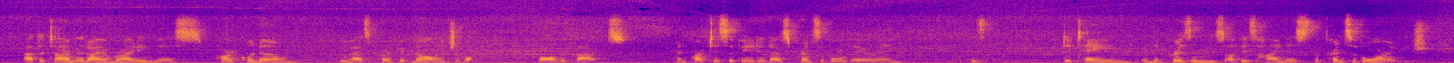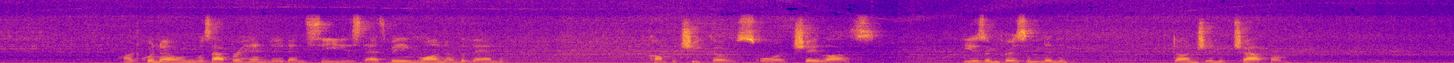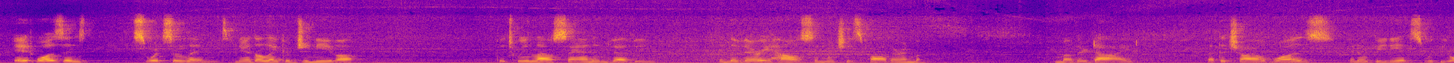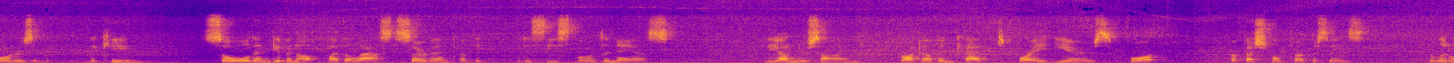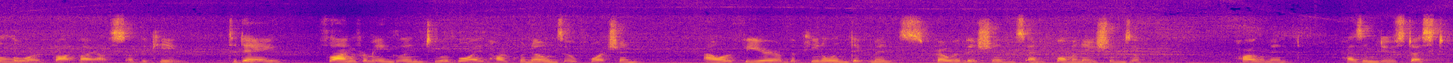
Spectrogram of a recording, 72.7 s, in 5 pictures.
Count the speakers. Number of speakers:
1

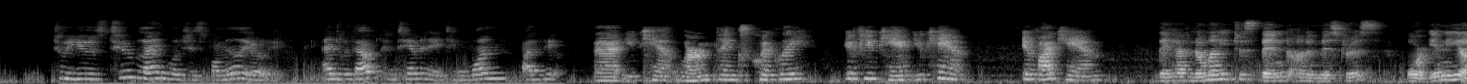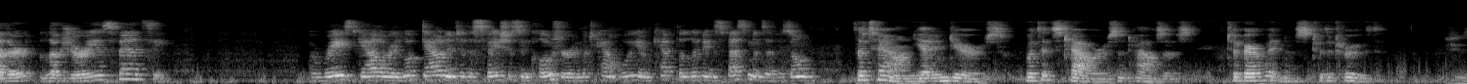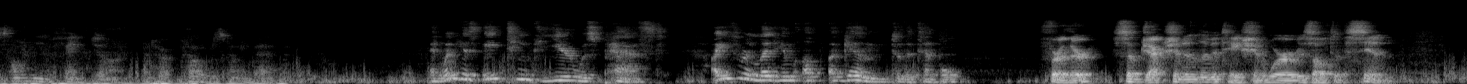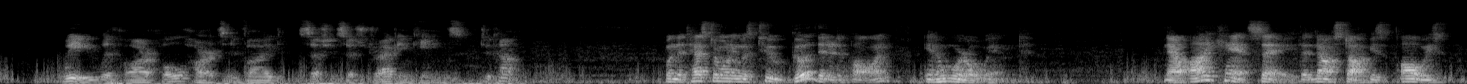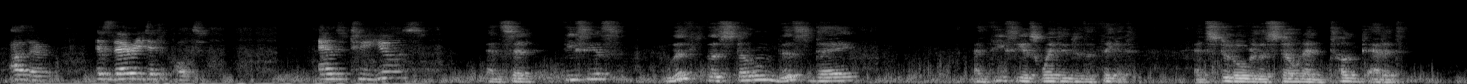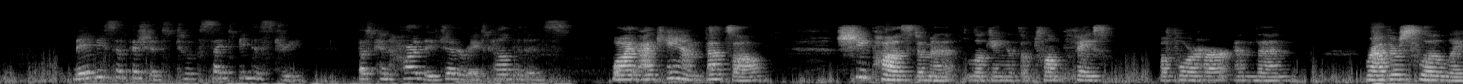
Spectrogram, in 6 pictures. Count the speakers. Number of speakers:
10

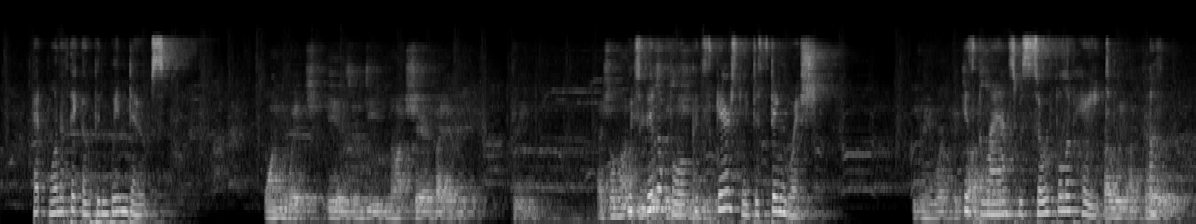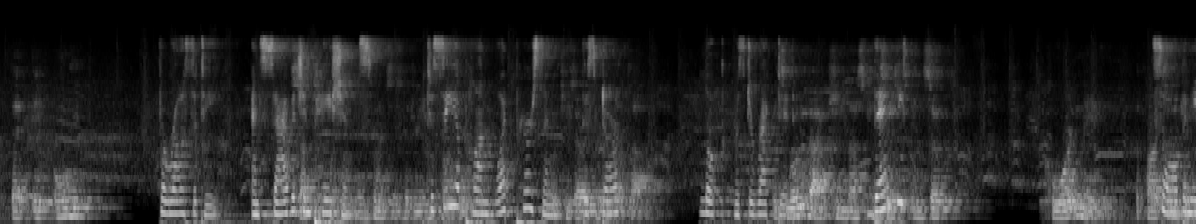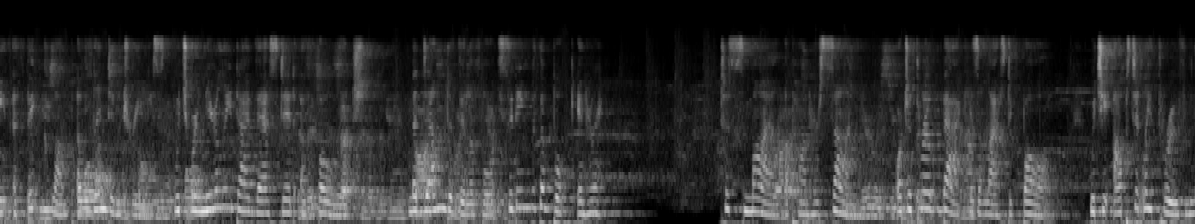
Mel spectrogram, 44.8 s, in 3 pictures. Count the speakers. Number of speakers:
2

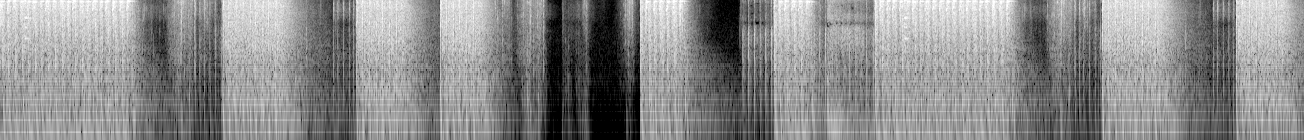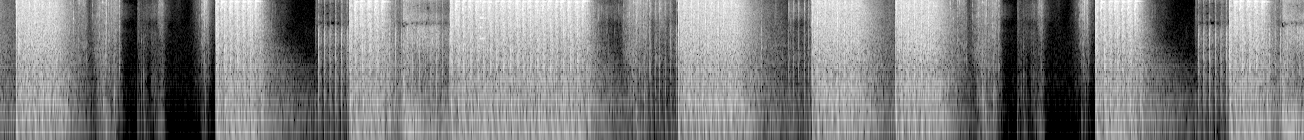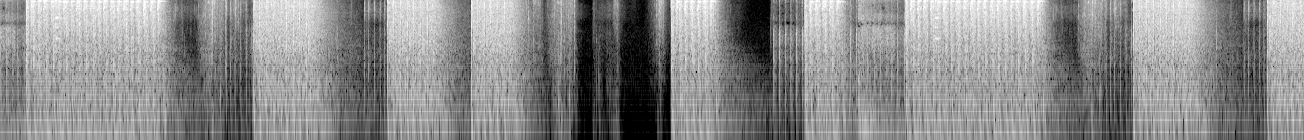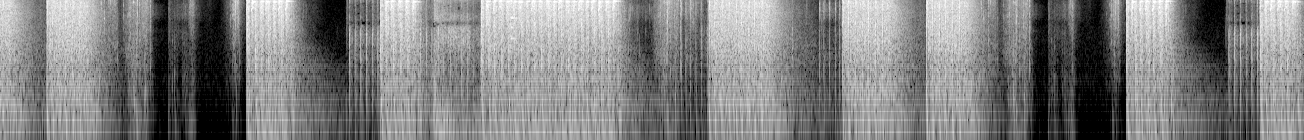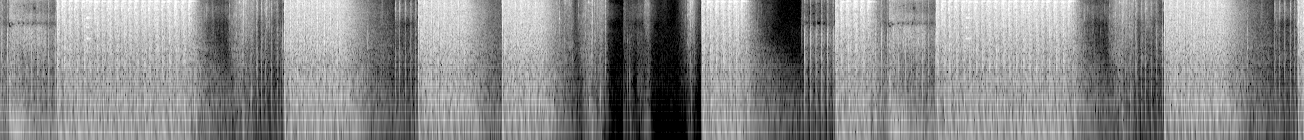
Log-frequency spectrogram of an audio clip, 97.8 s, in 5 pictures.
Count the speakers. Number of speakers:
0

